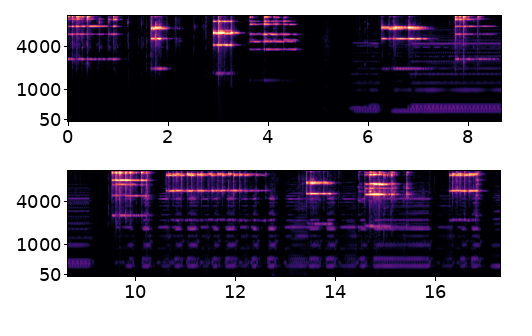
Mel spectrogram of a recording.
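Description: Bells ringing for a bell-themed song: bright, ringing bell tones in irregular bursts separated by short pauses, growing denser and fuller toward the end.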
